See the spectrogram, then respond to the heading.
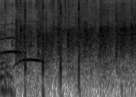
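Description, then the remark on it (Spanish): An audience applauds with dense, steady clapping that continues throughout, with a few sharper claps standing out and a brief whistle-like tone rising over the noise at the start. “Ah, no, papi, este, un aplauso también a él.”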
